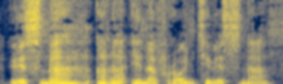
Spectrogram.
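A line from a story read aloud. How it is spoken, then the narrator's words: Sighing. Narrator (Russian): вздохнул Сажин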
